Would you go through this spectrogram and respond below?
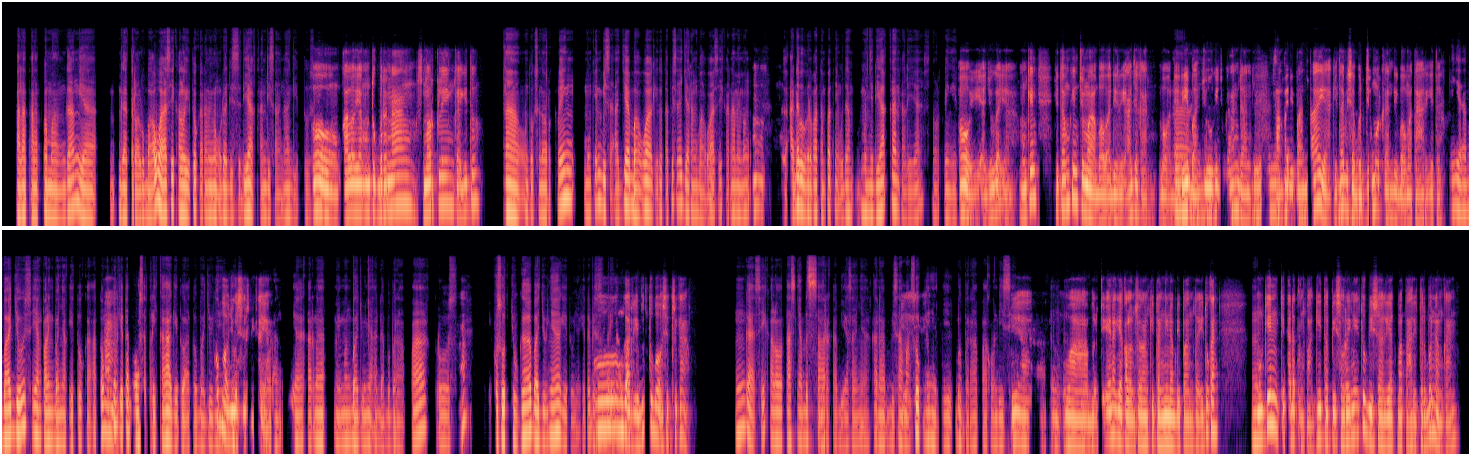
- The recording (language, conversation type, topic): Indonesian, unstructured, Apa tempat liburan favoritmu, dan mengapa?
- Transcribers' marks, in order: other background noise; distorted speech; "setrika" said as "sertrika"; unintelligible speech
